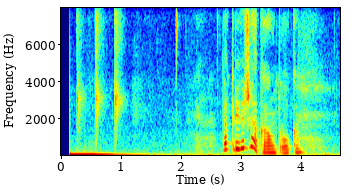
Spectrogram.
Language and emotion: Russian, positive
